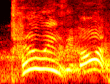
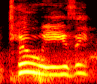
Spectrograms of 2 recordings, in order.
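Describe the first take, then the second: First: Very high "too easy"; exclaimed catchphrase. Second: Restrained catchphrase. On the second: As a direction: hold back the first "too easy". Catchphrase said, then repeated bigger. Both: Acted.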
